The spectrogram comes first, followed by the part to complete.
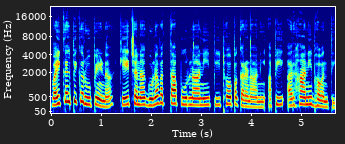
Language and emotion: Sanskrit, neutral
